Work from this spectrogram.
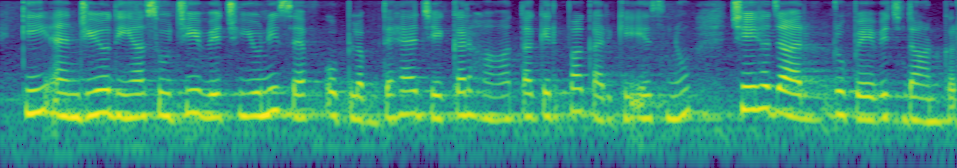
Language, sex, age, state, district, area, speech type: Punjabi, female, 18-30, Punjab, Tarn Taran, urban, read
